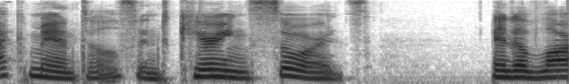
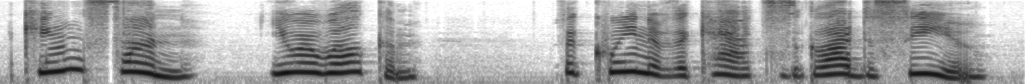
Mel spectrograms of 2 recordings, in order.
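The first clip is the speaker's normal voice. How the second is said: sweet, small, high storybook voice; 6 semitones higher than usual. Narrator voices a cat speaking to the prince, in a sweet little voice. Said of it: "in a sweet little voice that went straight to his heart".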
